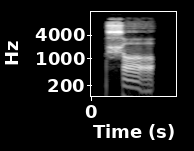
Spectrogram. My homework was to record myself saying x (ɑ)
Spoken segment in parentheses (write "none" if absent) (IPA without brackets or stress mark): ɑ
